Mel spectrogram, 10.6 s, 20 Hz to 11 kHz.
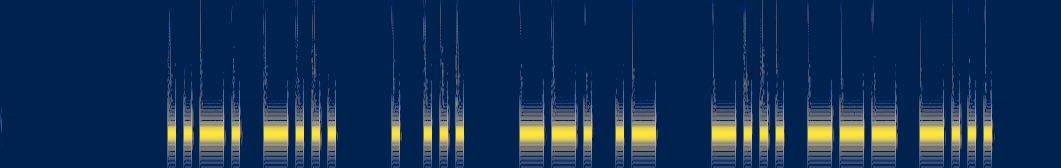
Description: Morse code, heard as a keyed tone, about 15 wpm, 700 Hz. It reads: FB ES GA BOB
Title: Speed-Racing Common QSO Phrases Encore - 15wpm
